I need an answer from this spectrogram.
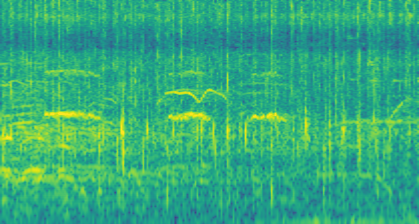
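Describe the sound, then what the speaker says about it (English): Crowd applause at an Adelaide freedom rally, sustained outdoor clapping with scattered cheers and shouts, fairly distant, with voices mixed in. "Clap, clap, clap."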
